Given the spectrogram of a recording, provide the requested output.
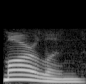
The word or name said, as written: marline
